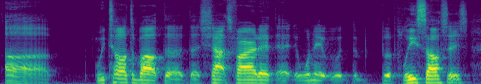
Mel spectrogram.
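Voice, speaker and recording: American guy with a lowish voice, reacting casually, repeats himself a lot, slangy and emphatic. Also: animated. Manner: repetitive, halting, emphatic slangy speech. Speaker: reaction video host. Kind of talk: casual political commentary.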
